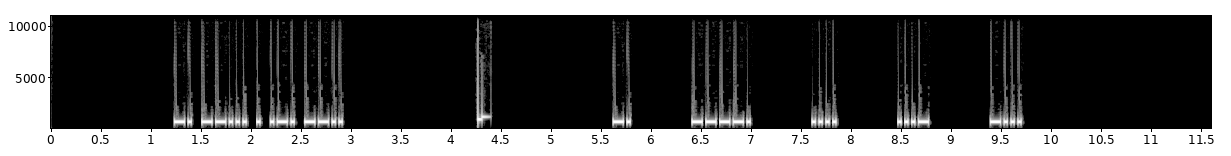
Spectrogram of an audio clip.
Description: Morse code, heard as a keyed tone, about 36 wpm, spaced as for 18 wpm, 700 Hz. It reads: N7ERZ N9HVB
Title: USA Call Signs - 6x Character Spacing - 35wpm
